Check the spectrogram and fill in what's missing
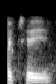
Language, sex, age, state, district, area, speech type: Punjabi, male, 30-45, Punjab, Bathinda, rural, conversation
